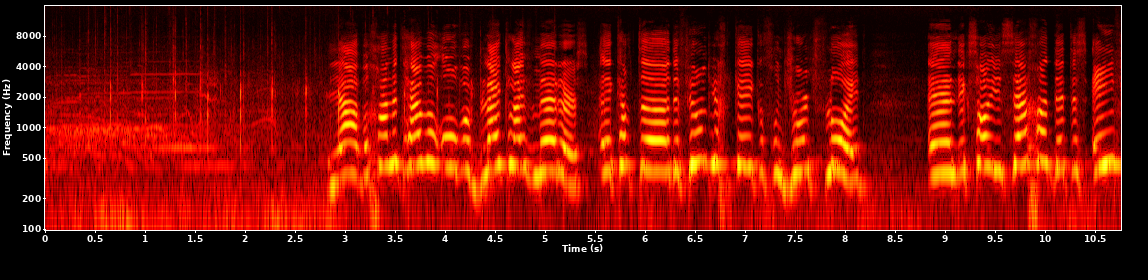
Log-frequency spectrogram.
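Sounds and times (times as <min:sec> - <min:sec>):
crowd cheering and applauding: 0:00.0 - 0:02.8
speech: 0:02.8 - 0:10.7.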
